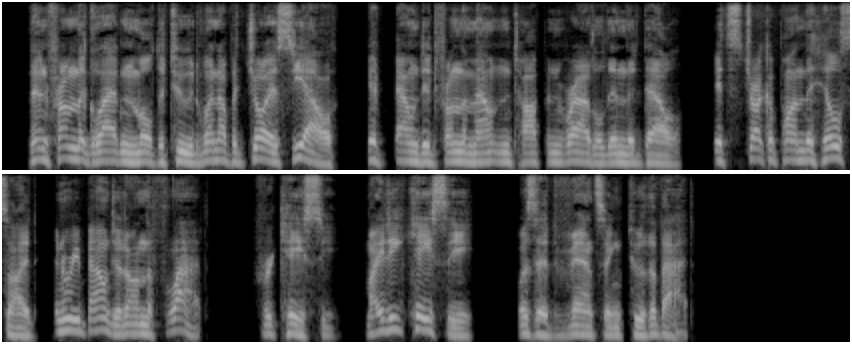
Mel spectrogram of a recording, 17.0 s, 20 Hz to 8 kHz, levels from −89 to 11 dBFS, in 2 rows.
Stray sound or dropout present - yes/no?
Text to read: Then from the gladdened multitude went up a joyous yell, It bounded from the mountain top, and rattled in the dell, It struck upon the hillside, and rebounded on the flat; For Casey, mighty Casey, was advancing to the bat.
no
